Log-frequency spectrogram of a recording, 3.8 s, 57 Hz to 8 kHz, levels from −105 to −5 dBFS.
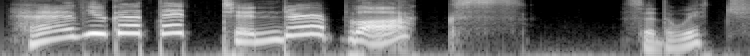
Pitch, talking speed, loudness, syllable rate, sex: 285 Hz, 145 wpm, -18 LUFS, 4.3 syllables/s, male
